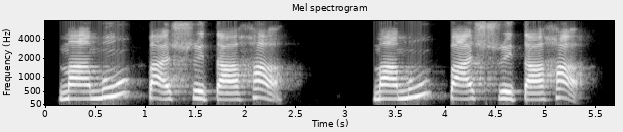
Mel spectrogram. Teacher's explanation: आ की मात्रा है ता में, इसलिए विसर्ग को पढ़ा जाएगा हा।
